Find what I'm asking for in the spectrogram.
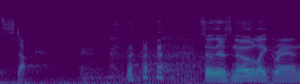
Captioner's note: Browne and audience laugh in unison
